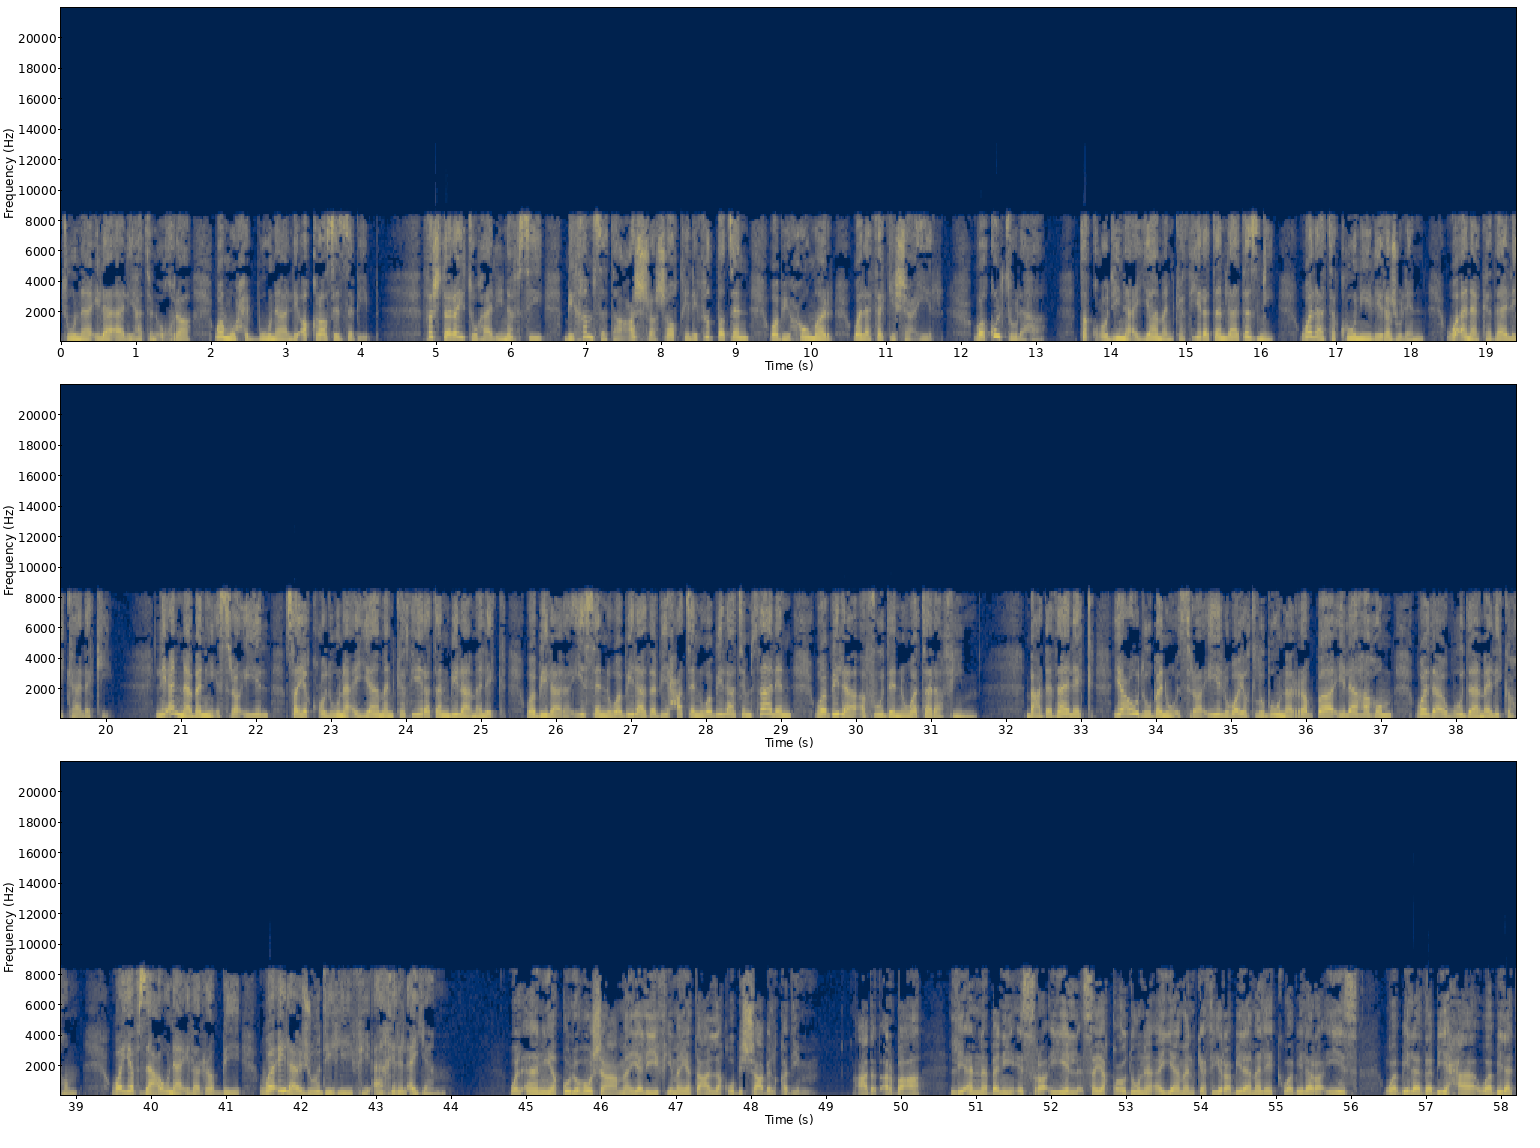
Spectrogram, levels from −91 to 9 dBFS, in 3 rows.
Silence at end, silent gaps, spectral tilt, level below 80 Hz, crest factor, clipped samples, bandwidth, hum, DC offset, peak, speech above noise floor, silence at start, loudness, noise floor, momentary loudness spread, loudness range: 0.05 s; none; -4.5 dB/octave; -56 dBFS; 14 dB; under 0.1%; 8.8 kHz; none; under 0.1%; -2 dBFS; 49 dB; 0 s; -16 LUFS; -65 dBFS; 10 LU; 3 LU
